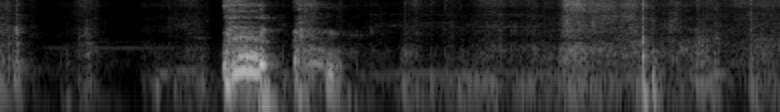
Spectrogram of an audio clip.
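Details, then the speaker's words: A couple of short, harsh coughs with throat clearing from an adult man sick with flu-like illness in summertime, amid quiet room sounds and faint talk. "i can't believe i'm sick man let's see i got like i feel like the flu and then summer time this is crazy i'm gonna keep coughing"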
